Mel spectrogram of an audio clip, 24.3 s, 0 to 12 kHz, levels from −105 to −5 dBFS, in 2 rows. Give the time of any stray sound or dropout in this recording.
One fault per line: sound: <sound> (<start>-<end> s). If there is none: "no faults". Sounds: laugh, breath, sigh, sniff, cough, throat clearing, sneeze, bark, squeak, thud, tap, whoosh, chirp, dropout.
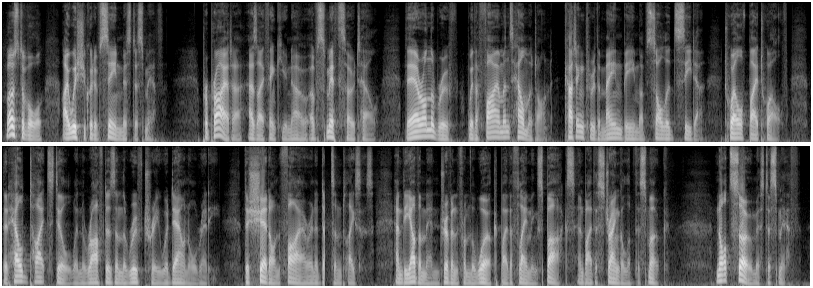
sound: dropout (17.0-17.1 s)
